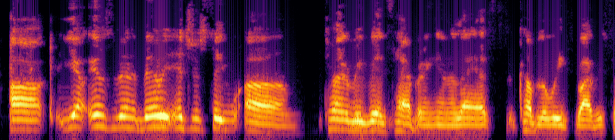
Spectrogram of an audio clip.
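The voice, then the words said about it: Heavy, weighed-down voice. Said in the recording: “my voice is a little heavy today. I need to take some weights off of it”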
